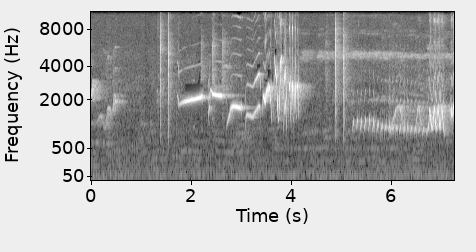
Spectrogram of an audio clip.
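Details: White-rumped shama training song with clicks and long varied phrases: sharp clicks, rising whistled notes, a wavering warble, then a fast string of repeated chattering notes.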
